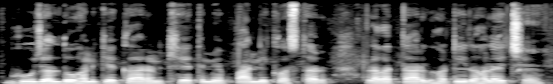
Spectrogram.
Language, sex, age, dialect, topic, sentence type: Maithili, male, 18-24, Eastern / Thethi, agriculture, statement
